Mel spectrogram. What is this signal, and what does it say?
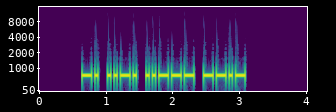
Morse code, heard as a keyed tone, about 25 wpm, 700 Hz. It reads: NF2Q
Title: USA Call Signs - 4 Characters - Repeated 3x - 25wpm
